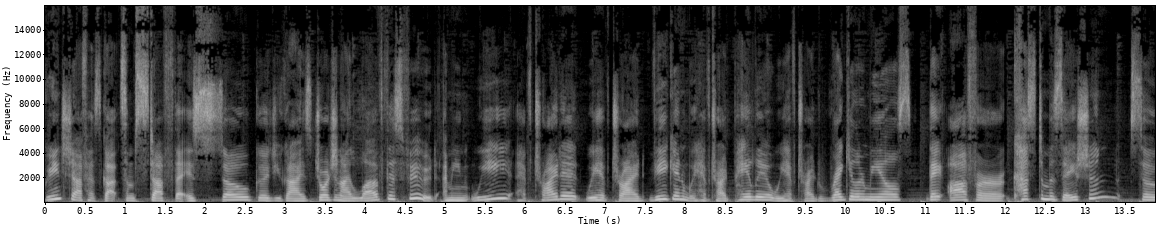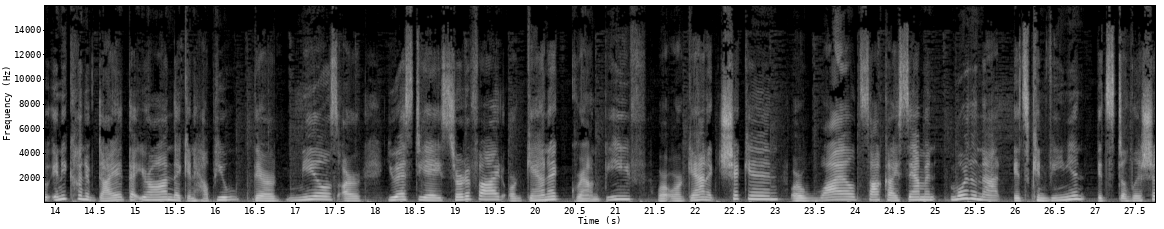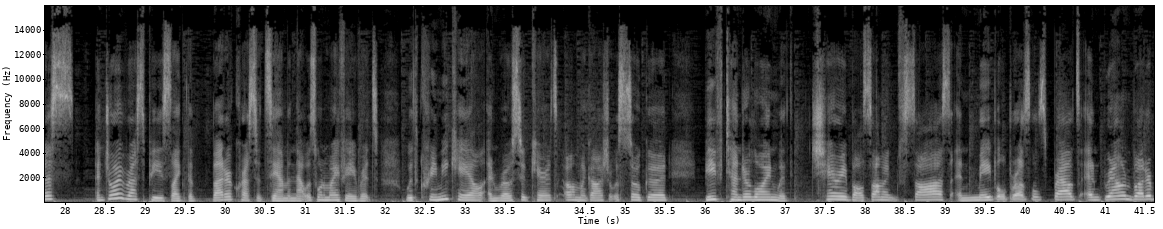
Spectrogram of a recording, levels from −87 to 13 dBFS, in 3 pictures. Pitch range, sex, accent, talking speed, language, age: 180-240 Hz, female, American, 160 wpm, English, 40-59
